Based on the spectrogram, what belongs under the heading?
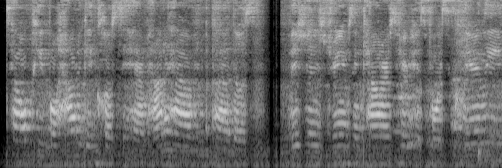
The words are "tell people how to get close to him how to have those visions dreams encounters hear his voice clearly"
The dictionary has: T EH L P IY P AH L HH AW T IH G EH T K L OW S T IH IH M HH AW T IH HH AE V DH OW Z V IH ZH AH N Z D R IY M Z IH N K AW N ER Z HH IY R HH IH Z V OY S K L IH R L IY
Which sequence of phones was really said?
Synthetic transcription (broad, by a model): T EH L P IY P L HH AW T IH G EH T K L OW S T IH IH M HH AW T IH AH V DH OW Z V IH ZH AH N Z D R IY M Z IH N K AW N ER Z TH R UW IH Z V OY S K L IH R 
